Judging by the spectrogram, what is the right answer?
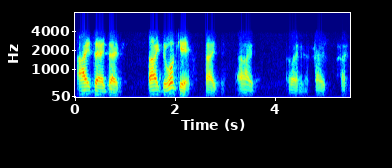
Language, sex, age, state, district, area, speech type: Kannada, male, 60+, Karnataka, Udupi, rural, conversation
